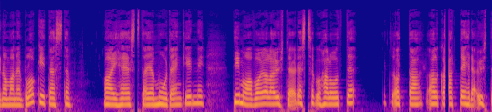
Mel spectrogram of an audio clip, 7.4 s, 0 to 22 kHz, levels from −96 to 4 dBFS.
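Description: At 2.01 s, 4.57 s and 6.67 s the speech drops into short silences of about 57, 49 and 64 ms, with smeared edges. That's a gap at a join of encoded pieces: separately encoded chunks were stitched together with their start delay and end padding left in. The second falls right after "voi olla", the third right after "kun haluatte ottaa".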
